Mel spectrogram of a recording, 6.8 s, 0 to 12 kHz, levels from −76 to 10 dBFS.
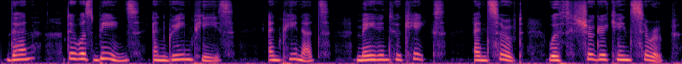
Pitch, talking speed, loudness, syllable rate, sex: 230 Hz, 150 wpm, -17 LUFS, 5.1 syllables/s, female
